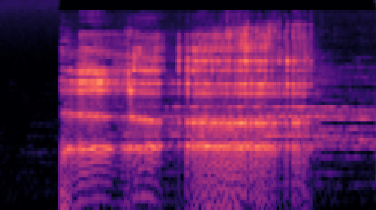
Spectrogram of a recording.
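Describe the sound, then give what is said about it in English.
A single loud, drawn-out belch rumbles for about two seconds, rough and throaty with a wavering pitch, alone before cutting off abruptly. “And number five, listen to that hang time.”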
